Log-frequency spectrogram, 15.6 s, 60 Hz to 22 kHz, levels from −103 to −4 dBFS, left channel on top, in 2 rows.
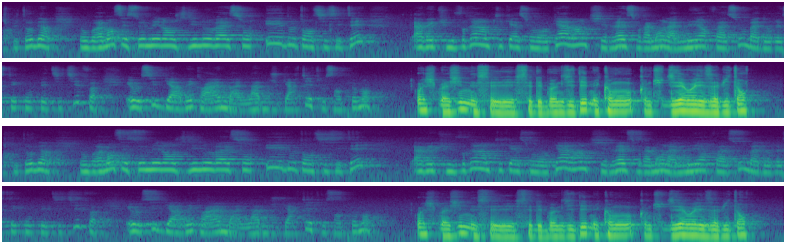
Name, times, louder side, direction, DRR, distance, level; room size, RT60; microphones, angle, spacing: voice 1, 0.0-11.5, left 1 dB, 35° left, 1.2 m, -41 dB
voice 2, 12.0-15.3, left 4 dB, 50° left, 0.5 m, -27 dB
15.0 x 8.1 x 8.7 m
head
